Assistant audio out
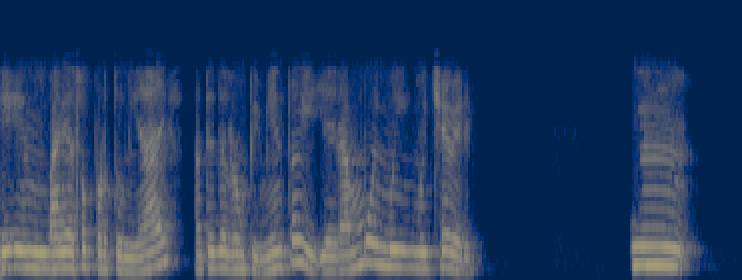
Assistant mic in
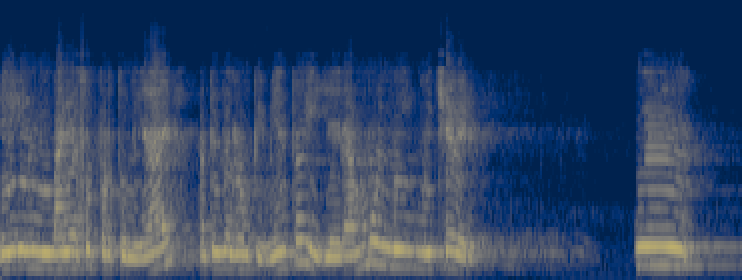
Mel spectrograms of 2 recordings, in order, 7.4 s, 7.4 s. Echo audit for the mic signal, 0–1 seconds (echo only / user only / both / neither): echo only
